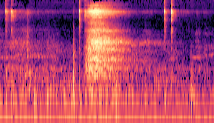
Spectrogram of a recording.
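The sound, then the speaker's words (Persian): Scattered keyboard clicks tap out at irregular intervals as a lesson example is typed out, a few close together, with a soft breathy exhale in the middle. Quiet, with no one speaking. “بذارید من تخته یه بار بنویسم.”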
